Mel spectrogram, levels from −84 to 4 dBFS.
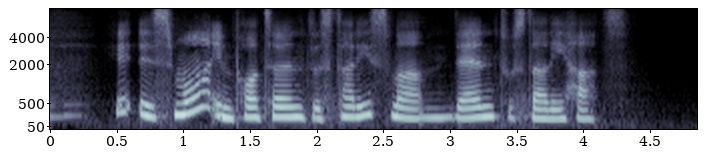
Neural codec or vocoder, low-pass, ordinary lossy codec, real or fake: codec, 16 kHz, about 1 kbps, DyCAST, with the encoder's durations; none; none; fake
